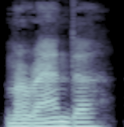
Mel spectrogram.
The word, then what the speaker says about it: Miranda: It's pronounced as Miranda Miranda Miranda to pronounce it correctly emphasize the second syllable ran and use a soft uh sound at the end avoid stressing the first syllable too much like hello Miranda goodbye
